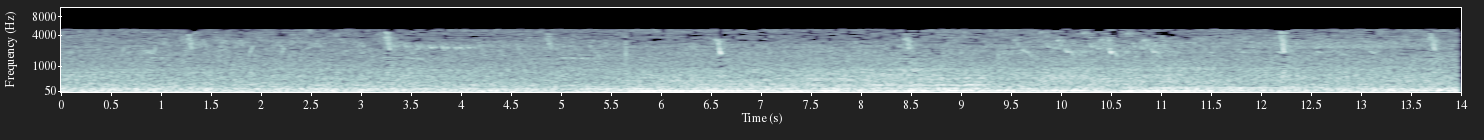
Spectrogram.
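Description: Short, high bird chirps every second or two over a steady outdoor background hiss, with a low rumble that grows louder about six seconds in.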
